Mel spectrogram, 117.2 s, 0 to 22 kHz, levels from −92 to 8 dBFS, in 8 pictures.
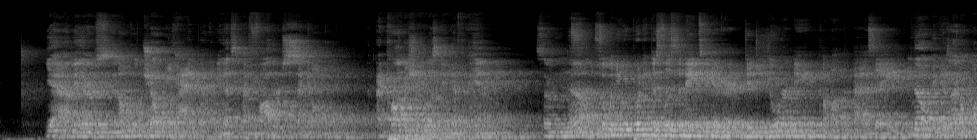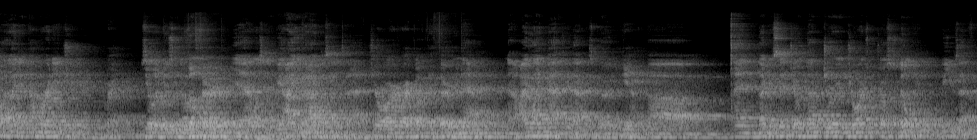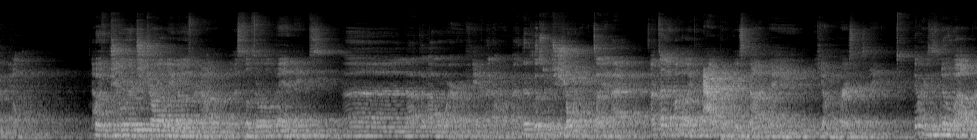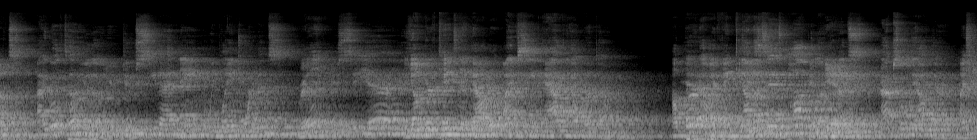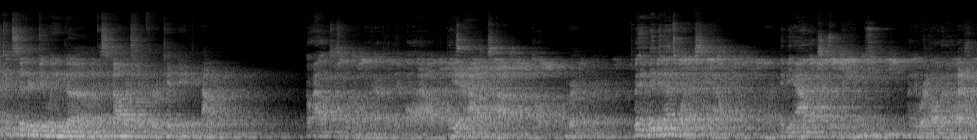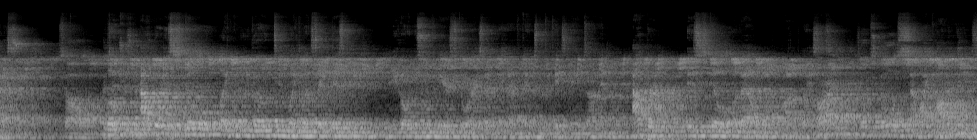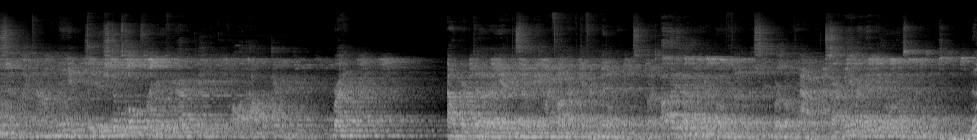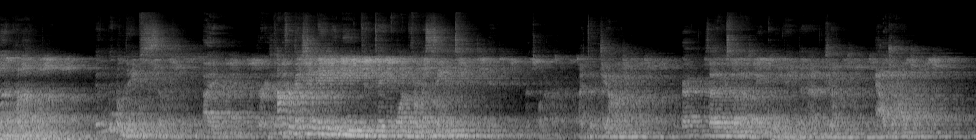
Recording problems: echo of what is said; strong; from 1:03 on; 330 ms later, 7 dB below the speech
room echo; strong; dies away in 2.8 s
off-mic speech; far

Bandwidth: 15 kHz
